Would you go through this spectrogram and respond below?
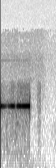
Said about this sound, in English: Sorry, there was a timer going off, but I didn't know it was on.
